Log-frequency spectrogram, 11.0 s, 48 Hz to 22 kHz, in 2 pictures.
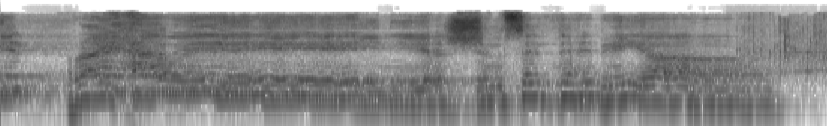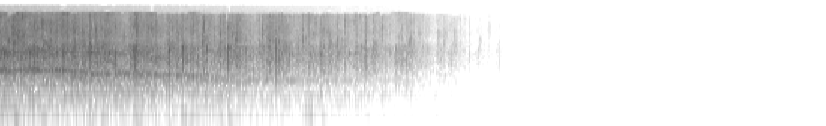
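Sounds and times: audience applauding: 0:04.8 - 0:08.6.

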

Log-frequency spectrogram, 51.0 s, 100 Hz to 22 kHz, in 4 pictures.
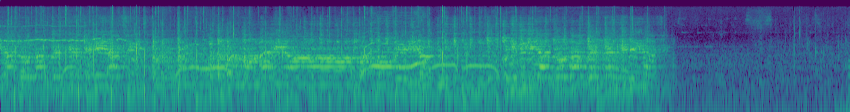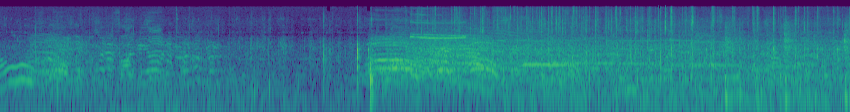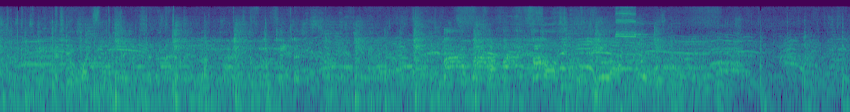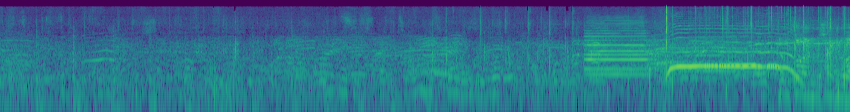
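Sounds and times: players shouting: 0:00.0 - 0:09.8, 0:18.2 - 0:45.3.

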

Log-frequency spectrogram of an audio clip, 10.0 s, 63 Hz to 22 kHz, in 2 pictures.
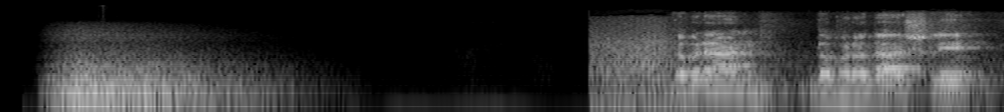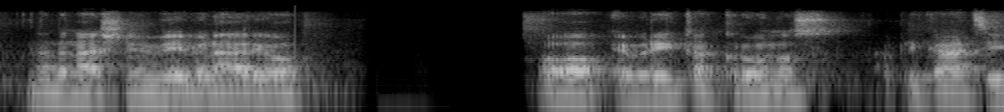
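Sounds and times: low whoosh: 0:00.2 - 0:01.5.

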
